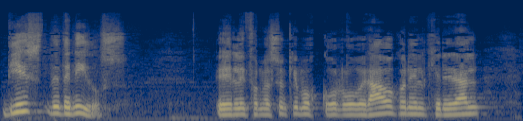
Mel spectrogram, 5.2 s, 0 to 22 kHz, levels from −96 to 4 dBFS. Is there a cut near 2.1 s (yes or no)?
no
